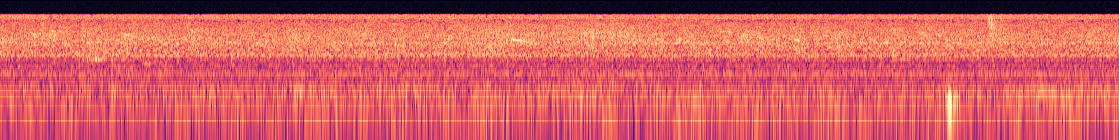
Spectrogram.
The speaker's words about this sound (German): Ich höre immer wieder die Blätter da draußen, den Wind so rauschen.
